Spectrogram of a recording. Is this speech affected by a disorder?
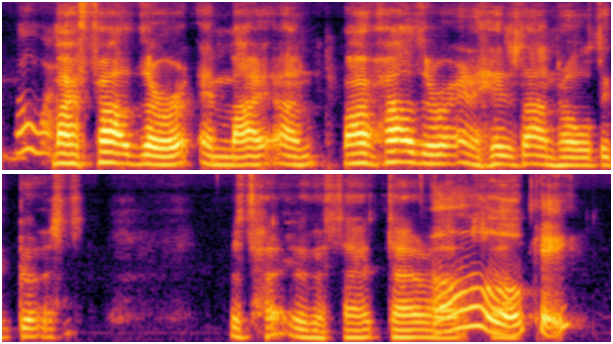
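Yes: ataxia; may slur speech, may sound drunk.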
